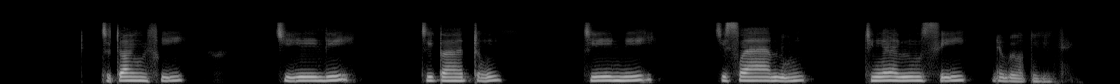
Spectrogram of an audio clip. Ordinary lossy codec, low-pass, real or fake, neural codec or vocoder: none; 7.2 kHz; fake; codec, 16 kHz, 0.5 kbps, FreqCodec, larger model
